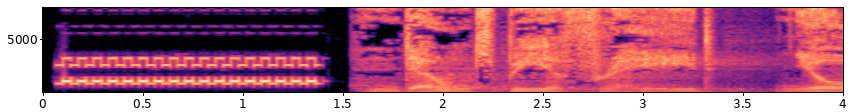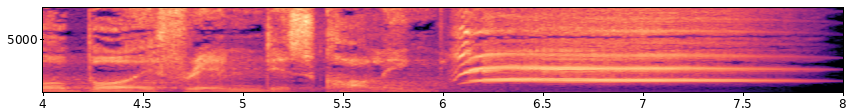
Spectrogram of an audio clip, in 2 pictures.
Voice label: Scary Boyfriend Call

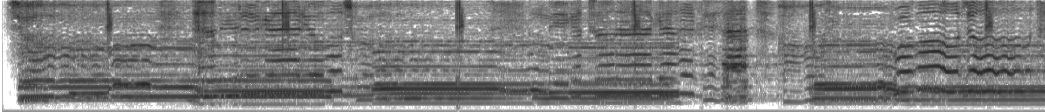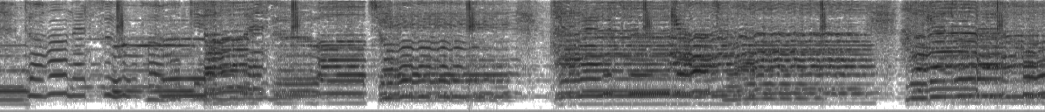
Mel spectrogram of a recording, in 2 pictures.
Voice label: Chipmunk

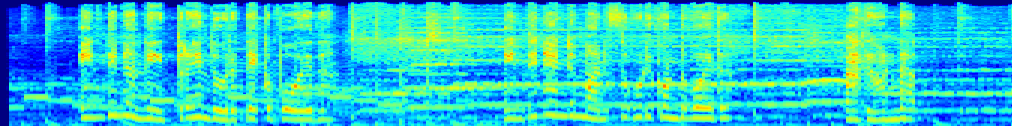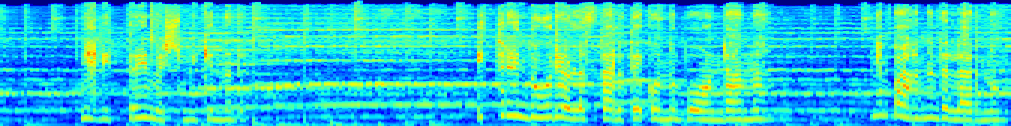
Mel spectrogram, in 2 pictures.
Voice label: Sweety Girl Dialogue

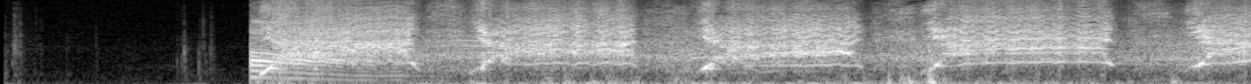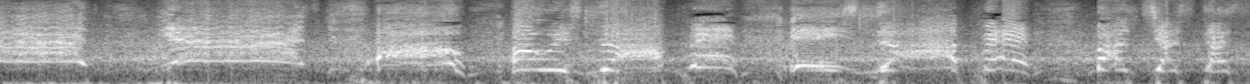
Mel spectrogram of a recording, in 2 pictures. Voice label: Crazy Commentator

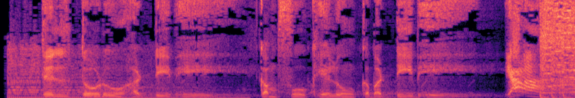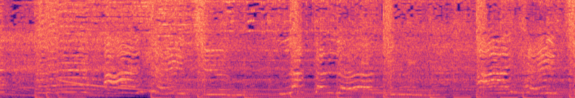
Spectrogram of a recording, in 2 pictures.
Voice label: dialog; Amir Khan

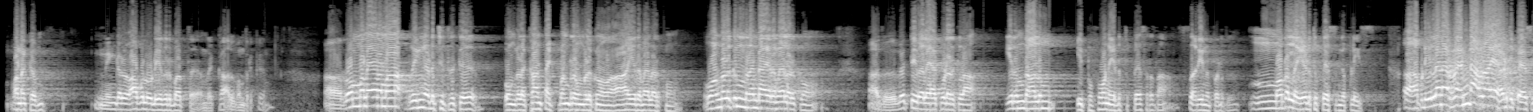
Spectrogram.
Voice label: Voice Ringtone

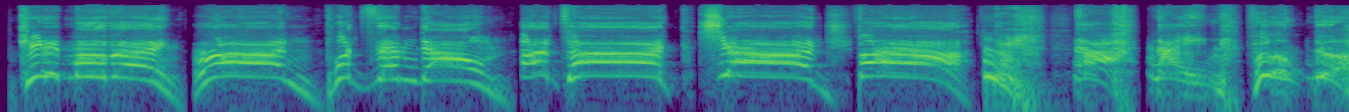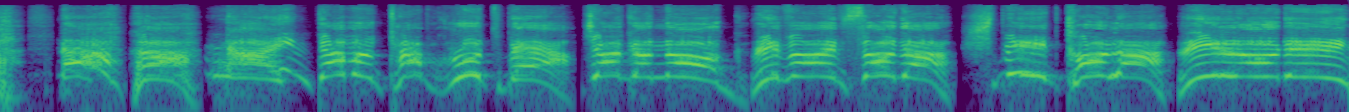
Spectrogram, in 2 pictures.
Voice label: gibberish; Rictoffen

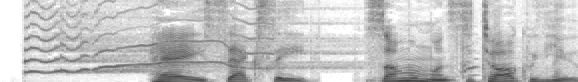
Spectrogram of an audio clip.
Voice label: Sweet Voice

